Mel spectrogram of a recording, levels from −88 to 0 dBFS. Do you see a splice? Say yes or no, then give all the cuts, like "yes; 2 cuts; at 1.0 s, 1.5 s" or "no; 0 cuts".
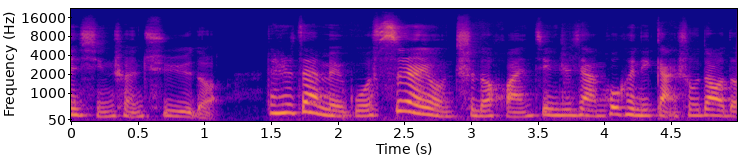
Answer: no; 0 cuts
